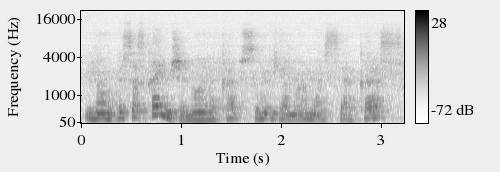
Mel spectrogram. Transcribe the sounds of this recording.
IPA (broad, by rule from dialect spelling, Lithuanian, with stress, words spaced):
ˈnʊ ˈʋʲɪsɐs ˈkɐɪms ʒʲɪˈnuɔjɛ ˈkɑːp ˈsʊŋʲˌkʲɛː ˈmɑːˌmɑː ˈsʲæːˌkɐs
